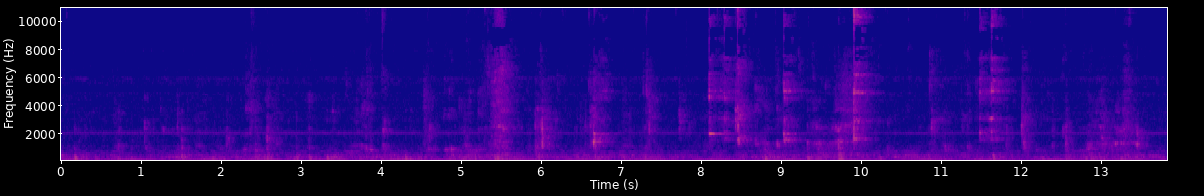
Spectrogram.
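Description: Faint chewing of ramen noodles, with scattered soft clicks of a fork against a ceramic plate.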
